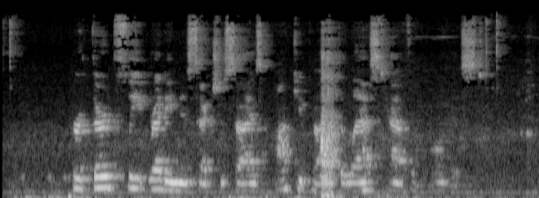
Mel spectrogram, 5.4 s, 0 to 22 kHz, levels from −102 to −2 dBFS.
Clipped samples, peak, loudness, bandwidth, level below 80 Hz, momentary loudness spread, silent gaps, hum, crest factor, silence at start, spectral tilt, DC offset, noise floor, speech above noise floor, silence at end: under 0.1%; -10 dBFS; -29 LUFS; 16 kHz; -46 dBFS; 15 LU; none; none; 20 dB; 0.1 s; -4 dB/octave; under 0.1%; -49 dBFS; 20 dB; 0.05 s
